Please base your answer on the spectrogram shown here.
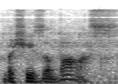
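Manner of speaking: soft voice cracking and breaking mid-line. Talking about what they want from her, voice cracking mid-sentence. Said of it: "voice crack".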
